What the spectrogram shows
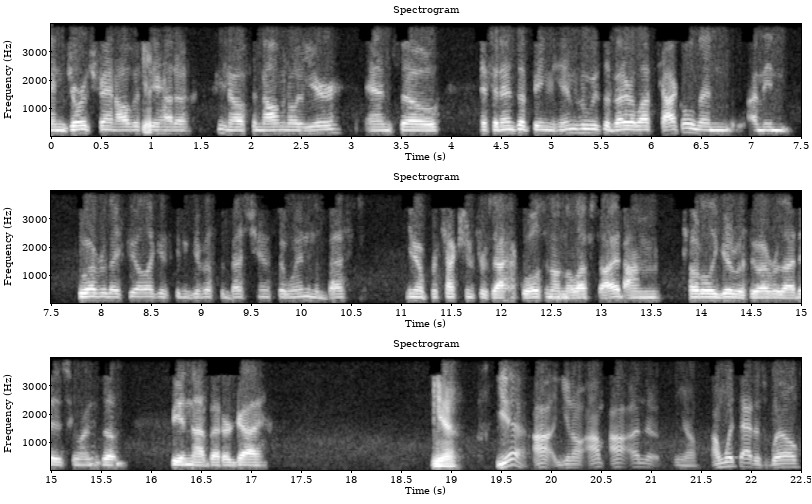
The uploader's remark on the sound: I also take live callers!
